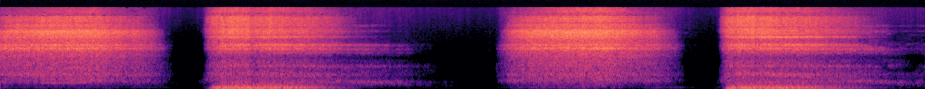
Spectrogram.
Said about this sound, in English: Just breathe in and out through your nose for three breaths. No mouth yet. Just breathe through your nose in and out.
